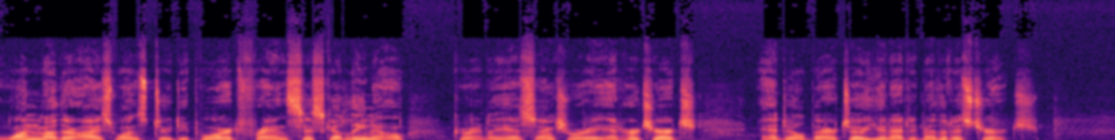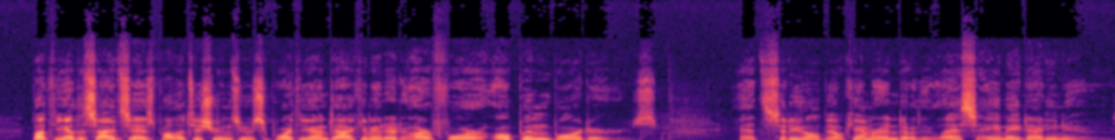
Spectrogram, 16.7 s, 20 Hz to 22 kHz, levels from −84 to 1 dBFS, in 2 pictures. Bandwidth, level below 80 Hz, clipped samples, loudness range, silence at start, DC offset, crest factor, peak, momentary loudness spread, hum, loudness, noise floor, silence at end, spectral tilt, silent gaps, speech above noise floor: over 20 kHz; -58 dBFS; under 0.1%; 4 LU; 0 s; under 0.1%; 20 dB; -2 dBFS; 11 LU; none; -20 LUFS; -48 dBFS; 0.2 s; -3 dB/octave; none; 28 dB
